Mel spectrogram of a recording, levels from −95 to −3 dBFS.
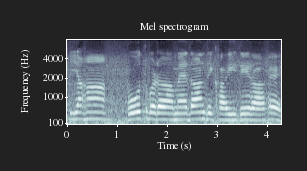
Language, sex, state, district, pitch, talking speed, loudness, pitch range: Hindi, female, Haryana, Jhajjar, 225 Hz, 110 wpm, -12 LUFS, 210-235 Hz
